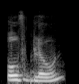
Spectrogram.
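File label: "overblown", Indian English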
